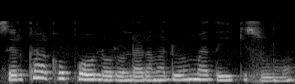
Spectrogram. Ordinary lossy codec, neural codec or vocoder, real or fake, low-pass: AAC, 24 kbps; none; real; 19.8 kHz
